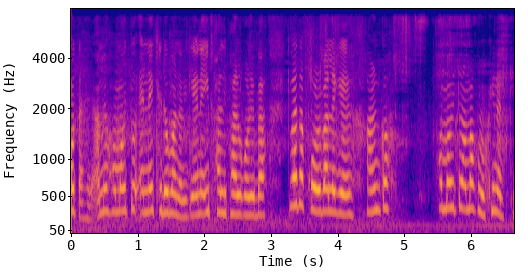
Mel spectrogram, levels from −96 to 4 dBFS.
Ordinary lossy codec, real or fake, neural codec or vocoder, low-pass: none; real; none; 7.2 kHz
